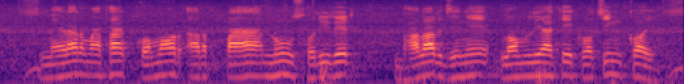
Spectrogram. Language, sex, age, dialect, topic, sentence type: Bengali, female, 18-24, Western, agriculture, statement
